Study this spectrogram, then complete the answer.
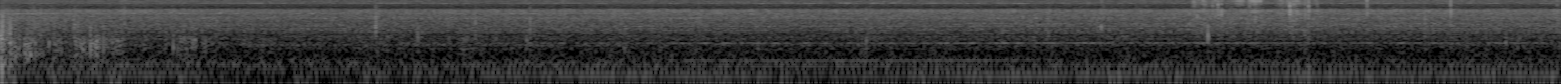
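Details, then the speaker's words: Toyota Camry that stalled and misfired, after a new ignition coil and cleaned airflow sensor: smooth, steady hum with no stumbles or misses, picking up well; idle set too high, needs adjustment. "তো আলহামদুলিল্লাহ এখানে গাড়ি start করছি গাড়ি এখন pickup ভালো নিচ্ছে কিন্তু এখানে রেস অনেকটা বেশি আগে থেকে বাড়ানো ছিল এটা এখন এডজাস্টমেন্ট করতে হবে"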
